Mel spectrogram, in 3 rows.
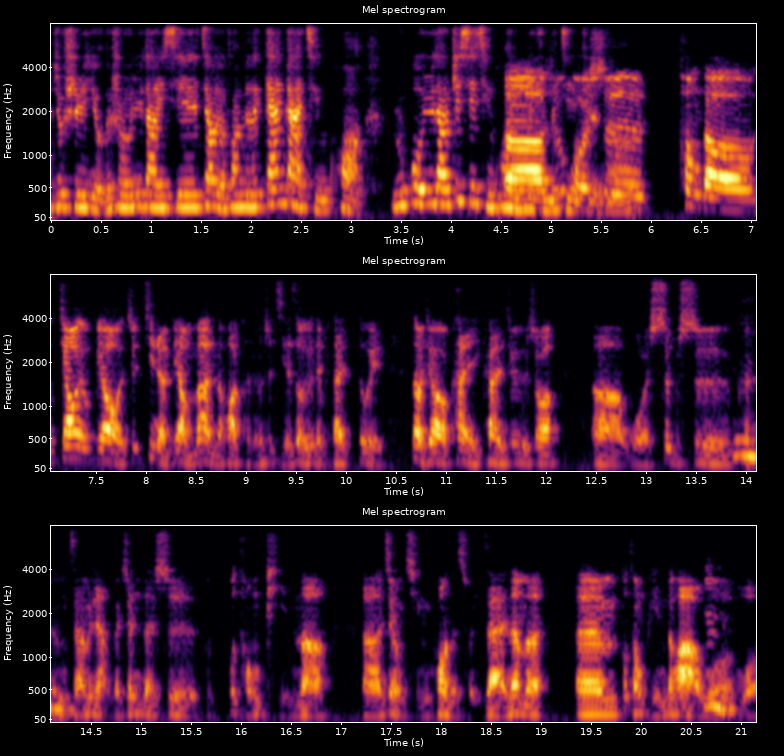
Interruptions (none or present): present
